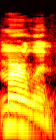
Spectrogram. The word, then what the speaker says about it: Maryland: Maryland. Maryland. Merlin. How do you say it? How you say it? Maryland or Merlin?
